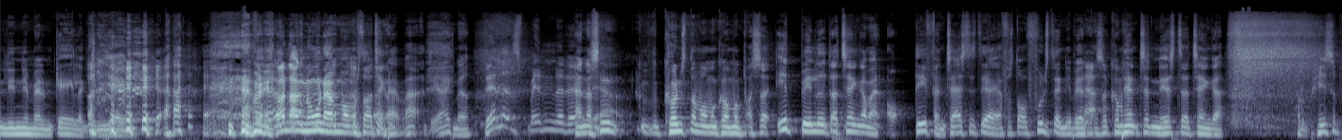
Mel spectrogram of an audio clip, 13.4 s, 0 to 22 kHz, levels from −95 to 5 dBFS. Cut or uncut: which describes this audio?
cut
